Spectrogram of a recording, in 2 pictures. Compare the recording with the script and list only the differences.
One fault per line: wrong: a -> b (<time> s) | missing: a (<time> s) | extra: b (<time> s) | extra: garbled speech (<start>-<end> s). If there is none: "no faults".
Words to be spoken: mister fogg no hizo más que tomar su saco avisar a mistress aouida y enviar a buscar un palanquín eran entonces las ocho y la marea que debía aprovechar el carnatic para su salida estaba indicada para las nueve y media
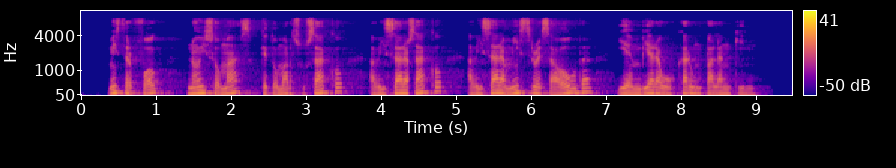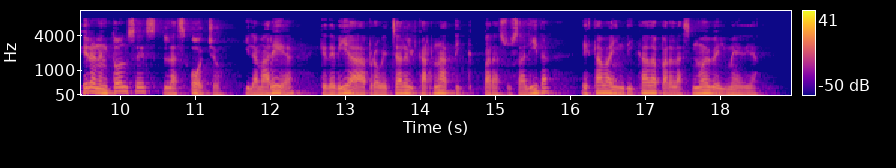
extra: saco avisar (4.4 s)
